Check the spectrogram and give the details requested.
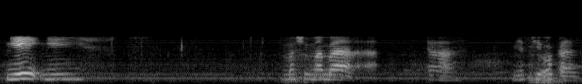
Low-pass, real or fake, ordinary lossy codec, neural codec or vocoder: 3.6 kHz; fake; Opus, 64 kbps; vocoder, 24 kHz, 100 mel bands, Vocos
